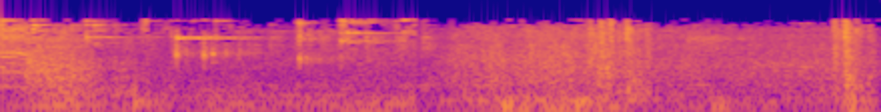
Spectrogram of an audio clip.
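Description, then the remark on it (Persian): A taxi passes by, its engine and road noise a loud, steady rush. Brief clinking, rattling sounds break through now and then, and the noise swells slightly at the very end. “اوه، این تکسی از کجا پاید؟”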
